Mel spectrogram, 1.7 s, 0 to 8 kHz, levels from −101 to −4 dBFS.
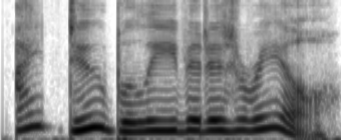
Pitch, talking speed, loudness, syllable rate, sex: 225 Hz, 210 wpm, -14 LUFS, 5.4 syllables/s, female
